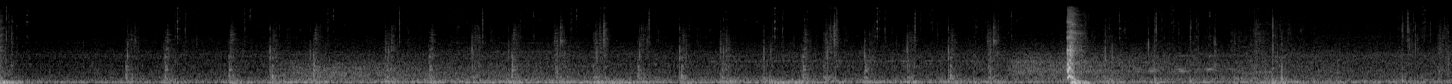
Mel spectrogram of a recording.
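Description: Footsteps clank steadily on a metal walkway.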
